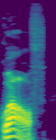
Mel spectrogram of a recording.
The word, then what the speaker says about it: Guelph: So I work for University of Guelph, that's how it's pronounced.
